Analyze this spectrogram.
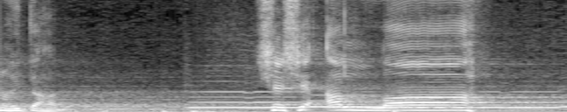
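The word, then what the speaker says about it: الله: শেষে আল্লাহ, শেষে একটা গোল হা আছে, ছোট হা।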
